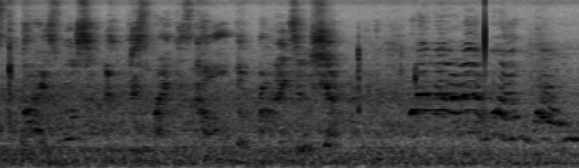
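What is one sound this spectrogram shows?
A television plays a lively cartoon soundtrack with music nearby.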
